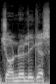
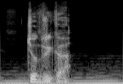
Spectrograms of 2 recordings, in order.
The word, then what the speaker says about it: চন্দ্রিকা: এনেকে নিয়ে যাও, আর ওই চন্ডলিকার সাথে দেখা করাও। নামটা উচ্চারণ করতে আপনার একটু ভুল হচ্ছে, চন্ডালিকা নয়, চন্দ্রিকা। চলুন স্যার, যান।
